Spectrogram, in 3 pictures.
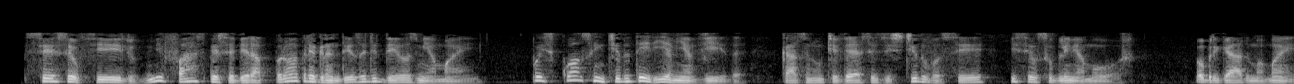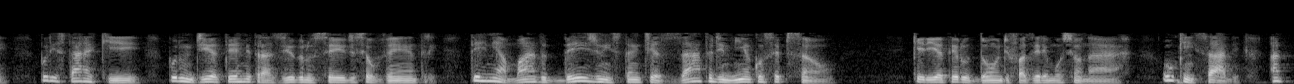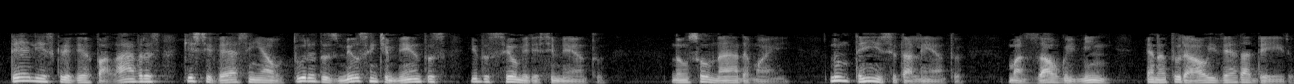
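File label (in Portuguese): filha para mãe, telemensagens, Dia das Mães; Telemensagens 2017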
